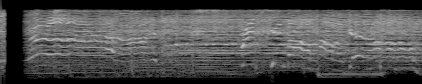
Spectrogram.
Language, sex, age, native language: Icelandic, female, 18-19, Thai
